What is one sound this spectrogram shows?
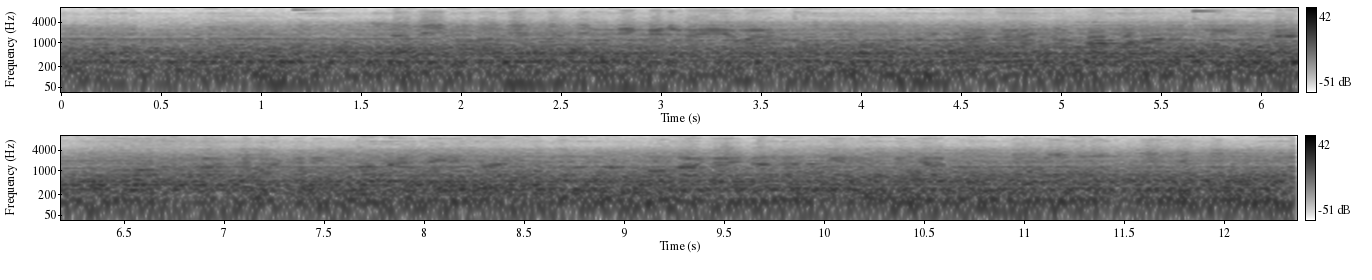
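A train rolls past close by with a steady rumble.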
